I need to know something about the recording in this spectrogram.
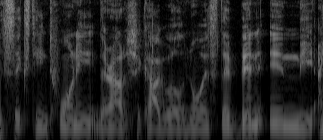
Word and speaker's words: Illinois: they're out of chicago illinois they've been in the i keep saying illinois is it illinois no it's illinois no s i think right but i always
